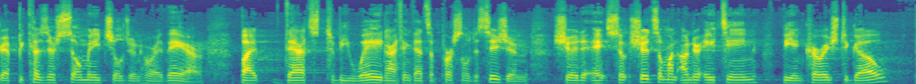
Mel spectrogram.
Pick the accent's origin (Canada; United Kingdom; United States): United States; moved away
